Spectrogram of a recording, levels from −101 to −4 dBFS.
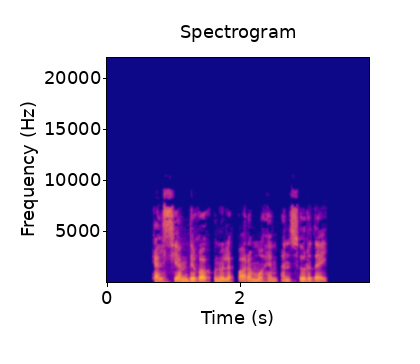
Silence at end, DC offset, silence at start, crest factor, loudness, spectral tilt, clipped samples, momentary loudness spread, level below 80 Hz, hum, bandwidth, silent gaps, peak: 0.65 s; under 0.1%; 0.7 s; 20 dB; -29 LUFS; -5 dB/octave; under 0.1%; 9 LU; -70 dBFS; none; 9.6 kHz; 1.91-1.96 s; -10 dBFS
